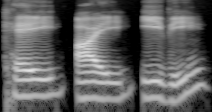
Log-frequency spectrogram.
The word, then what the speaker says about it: Kiev: you spell Kiev as K-I-E-V. So here's the proper perspective. Kiev is how you say Kiev in Russian. In Ukrainian, you would say Kyiv.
